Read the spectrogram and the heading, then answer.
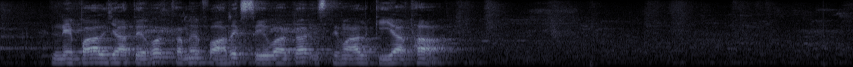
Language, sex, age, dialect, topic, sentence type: Hindi, male, 36-40, Hindustani Malvi Khadi Boli, banking, statement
